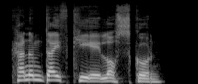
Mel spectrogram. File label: Welsh proverb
